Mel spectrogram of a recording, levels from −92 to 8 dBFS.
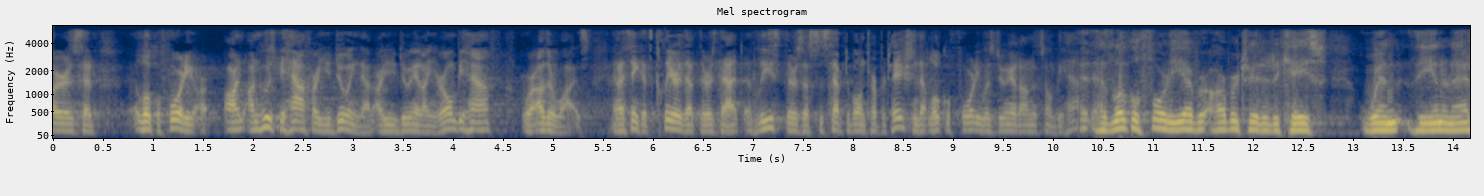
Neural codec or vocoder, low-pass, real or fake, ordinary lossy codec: none; 5.4 kHz; real; AAC, 24 kbps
